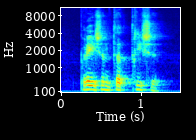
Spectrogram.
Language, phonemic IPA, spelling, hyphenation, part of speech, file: Dutch, /ˌprezɛntaˈtrisə/, presentatrice, pre‧sen‧ta‧tri‧ce, noun, Nl-presentatrice.ogg
- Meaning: 1. presenter, master of ceremonies, emcee, compere, host 2. presenter, bearer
